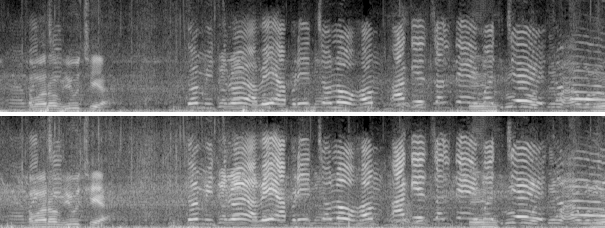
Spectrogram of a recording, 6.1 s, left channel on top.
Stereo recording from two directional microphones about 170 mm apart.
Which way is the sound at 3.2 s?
15° left (ahead or behind).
